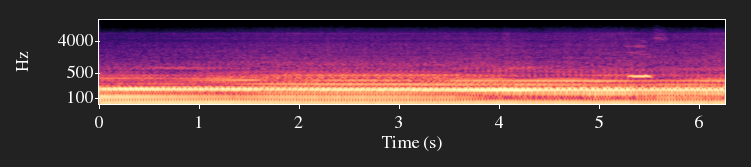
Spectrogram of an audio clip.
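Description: A Chevrolet Ecotec engine idles steadily just after an oil change, a constant mid-pitched hum with a faint whir running throughout at close range, no voices over it.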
